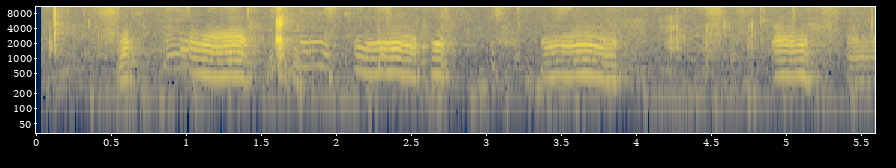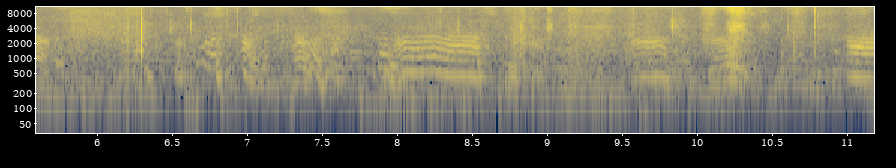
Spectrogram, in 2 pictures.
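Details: Two-day-old Rhodesian Ridgeback puppies of an E-litter, indoors while nursing and drinking milk; several pups give high, squeaky whimpering squeals, arched and wavering, tumbling out about once a second with short pauses, over soft rustling.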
